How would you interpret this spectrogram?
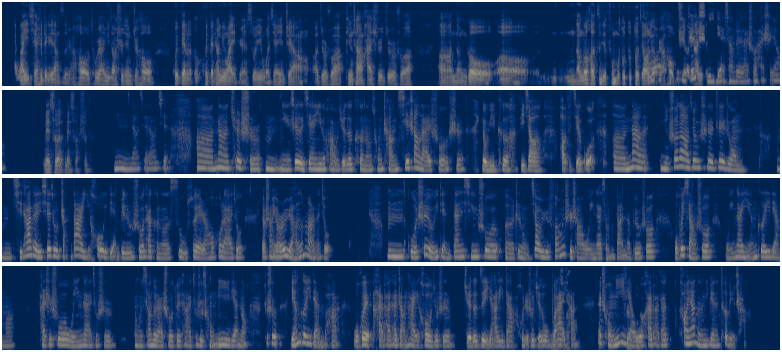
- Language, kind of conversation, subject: Chinese, advice, 在养育孩子的过程中，我总担心自己会犯错，最终成为不合格的父母，该怎么办？
- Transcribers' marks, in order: other background noise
